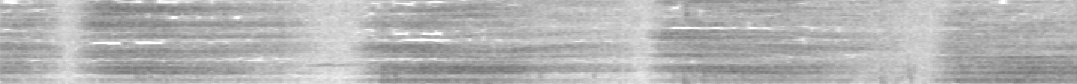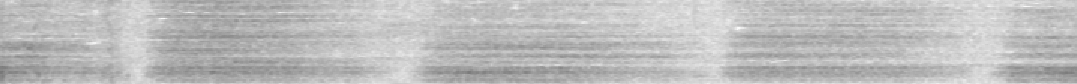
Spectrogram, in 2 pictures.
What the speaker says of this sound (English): I'm breathing kind of heavy.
